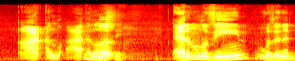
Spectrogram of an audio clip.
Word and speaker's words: Adam Levine: No, we're going to talk about Adam Levine and how he wild as shit. – Wait, say his name again? – Adam Levine. – His name is Adam Levine.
